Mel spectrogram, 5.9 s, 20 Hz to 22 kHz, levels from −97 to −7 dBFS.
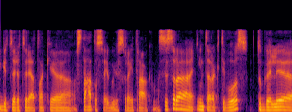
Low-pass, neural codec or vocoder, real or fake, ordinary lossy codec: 7.2 kHz; codec, 24 kHz, 6 kbps, HILCodec; fake; MP3, 48 kbps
